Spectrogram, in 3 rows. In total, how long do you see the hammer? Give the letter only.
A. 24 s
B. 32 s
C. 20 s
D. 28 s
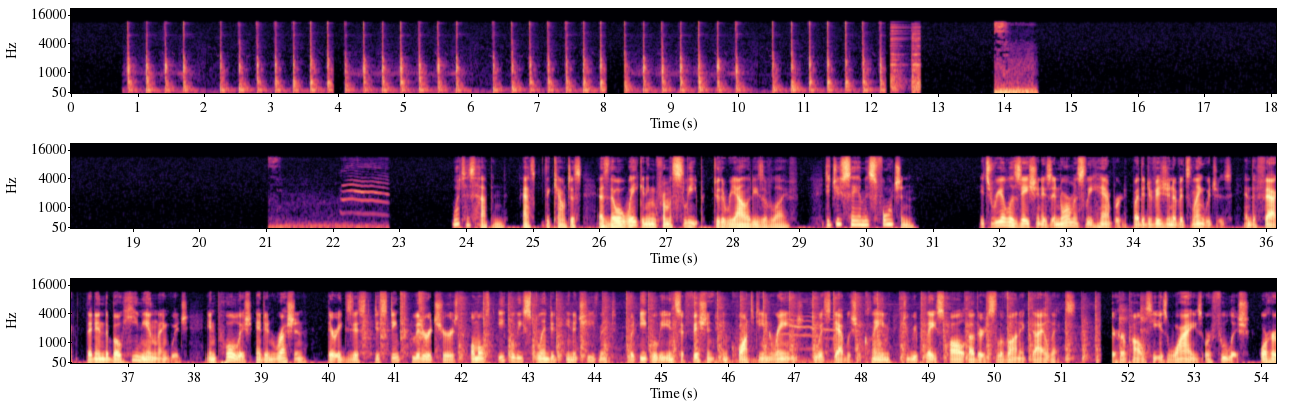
A.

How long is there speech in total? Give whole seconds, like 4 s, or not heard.
29 s.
